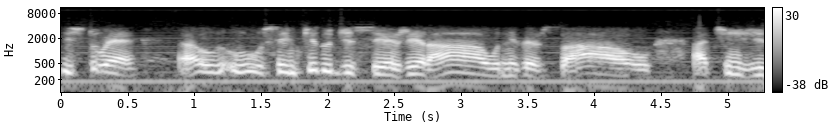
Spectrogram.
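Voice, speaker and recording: A man speaks with a fairly high pitch. Music plays in the background. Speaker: professor, etymology columnist. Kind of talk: radio explanation of word origins.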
